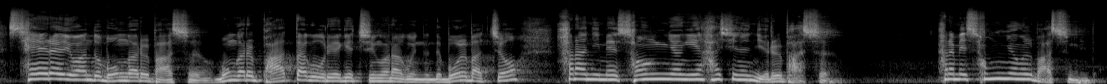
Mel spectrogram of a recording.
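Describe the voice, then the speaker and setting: A man preaching a Sunday sermon in a fairly high voice that rises and falls a lot. He explains step by step and puts rhetorical questions to the congregation. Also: a little mellow. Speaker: pastor. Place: church sanctuary.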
